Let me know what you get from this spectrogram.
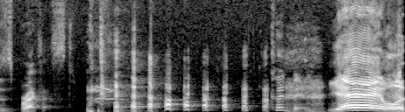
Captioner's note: laugh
